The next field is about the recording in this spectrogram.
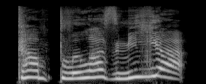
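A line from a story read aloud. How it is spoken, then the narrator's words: Exclaimed. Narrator (Russian): воскликнула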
